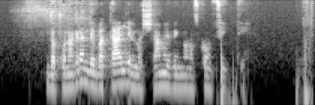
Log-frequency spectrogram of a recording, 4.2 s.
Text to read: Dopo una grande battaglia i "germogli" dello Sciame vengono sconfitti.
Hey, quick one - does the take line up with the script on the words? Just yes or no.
no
